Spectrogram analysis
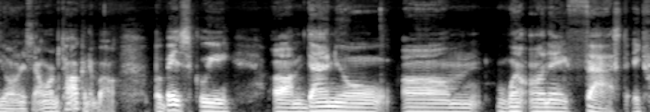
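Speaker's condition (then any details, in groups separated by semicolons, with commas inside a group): No condition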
